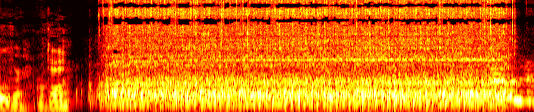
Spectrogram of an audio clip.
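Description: A sewing machine stitches rapidly with a steady whirring hum.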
